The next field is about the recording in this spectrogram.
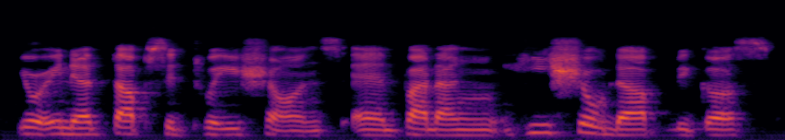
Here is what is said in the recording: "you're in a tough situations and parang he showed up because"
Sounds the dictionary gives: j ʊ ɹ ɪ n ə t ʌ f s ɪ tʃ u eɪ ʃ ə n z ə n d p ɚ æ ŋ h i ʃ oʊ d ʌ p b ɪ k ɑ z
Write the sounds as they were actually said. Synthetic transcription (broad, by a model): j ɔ ɹ ɪ n ə t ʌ p s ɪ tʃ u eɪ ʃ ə n s ə n d p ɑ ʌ ŋ h i ʃ oʊ d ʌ p b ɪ k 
